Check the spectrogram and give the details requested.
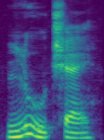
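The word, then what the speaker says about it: luce: hand no problem for you okay next up luche luche lamp uh light apologize it's providing light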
